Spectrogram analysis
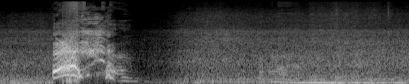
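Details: Patient with persistent intractable hiccups since 2015, plus breathing and choking spasms of undetermined cause; one loud, harsh cough-like burst with a short choking catch during a choking spasm episode, then quiet room noise.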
